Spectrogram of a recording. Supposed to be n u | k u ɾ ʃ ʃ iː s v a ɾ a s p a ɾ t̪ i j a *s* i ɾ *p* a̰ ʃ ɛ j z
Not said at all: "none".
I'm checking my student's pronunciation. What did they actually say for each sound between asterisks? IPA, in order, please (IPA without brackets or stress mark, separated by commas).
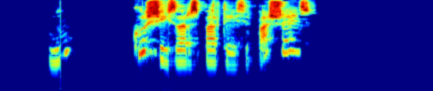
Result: s, p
